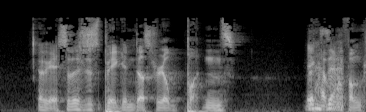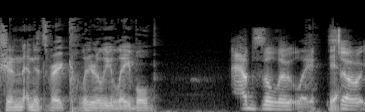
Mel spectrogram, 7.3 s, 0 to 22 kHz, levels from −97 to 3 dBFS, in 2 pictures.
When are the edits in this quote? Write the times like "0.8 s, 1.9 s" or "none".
1.0 s, 3.4 s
